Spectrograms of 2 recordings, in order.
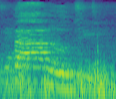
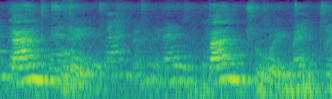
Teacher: आपको पैन पे है तो पैन पे जोर देना है, बाकी को ढीला छोड़ देना है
